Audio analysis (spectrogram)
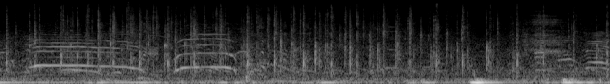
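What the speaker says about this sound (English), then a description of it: "Would you please give a round of applause to Nikki Kaiser?" Scattered applause and cheering from a crowd at an outdoor rally at the state capitol protesting the reopening of Rocky Flats, moderately distant clapping mixed with voices and a few louder bursts.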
